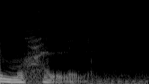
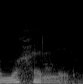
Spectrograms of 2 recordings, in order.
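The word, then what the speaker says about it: مُحَلِّل: মুহাল্লিল আমি আবারো বলছি মুহাল্লিল এখানে ইংরেজিতে লেখা হয়েছে দালিল আসলে এটা একটু ভুল হয়েছে উচ্চারণটা এটা হবে মুহাল্লিল আমরা বাক্য যেটা মনে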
